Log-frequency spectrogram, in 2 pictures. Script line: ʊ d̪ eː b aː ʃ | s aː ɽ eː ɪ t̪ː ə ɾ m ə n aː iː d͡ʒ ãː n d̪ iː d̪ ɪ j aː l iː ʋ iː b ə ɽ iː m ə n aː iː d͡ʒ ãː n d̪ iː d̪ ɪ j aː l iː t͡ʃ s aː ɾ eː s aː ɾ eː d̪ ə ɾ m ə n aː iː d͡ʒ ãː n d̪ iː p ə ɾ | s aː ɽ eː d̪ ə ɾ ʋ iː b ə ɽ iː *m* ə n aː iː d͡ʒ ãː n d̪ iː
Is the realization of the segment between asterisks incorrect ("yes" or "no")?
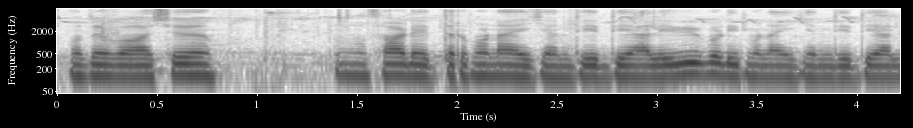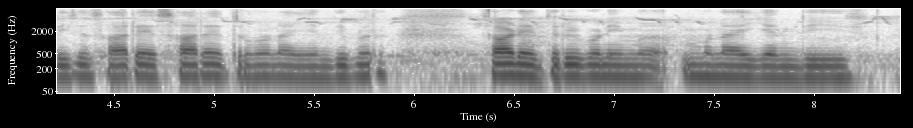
no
